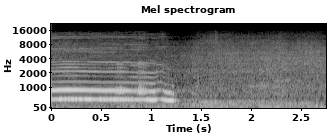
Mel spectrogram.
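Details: A single dog howl holds a level, clear tone for about a second, then drops and fades out, leaving quiet background.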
